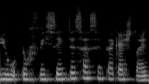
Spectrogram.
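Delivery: hushed secretive whisper. Recounting telling someone her exam score, re-enacting a secretive whisper. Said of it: "falei baixinho, parecendo que era segredo".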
